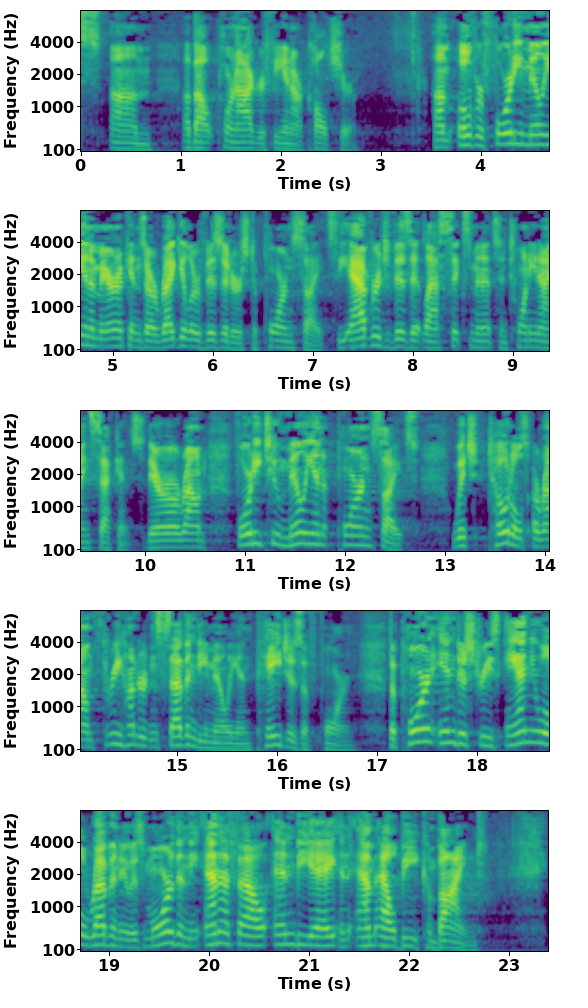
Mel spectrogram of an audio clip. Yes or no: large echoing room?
yes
